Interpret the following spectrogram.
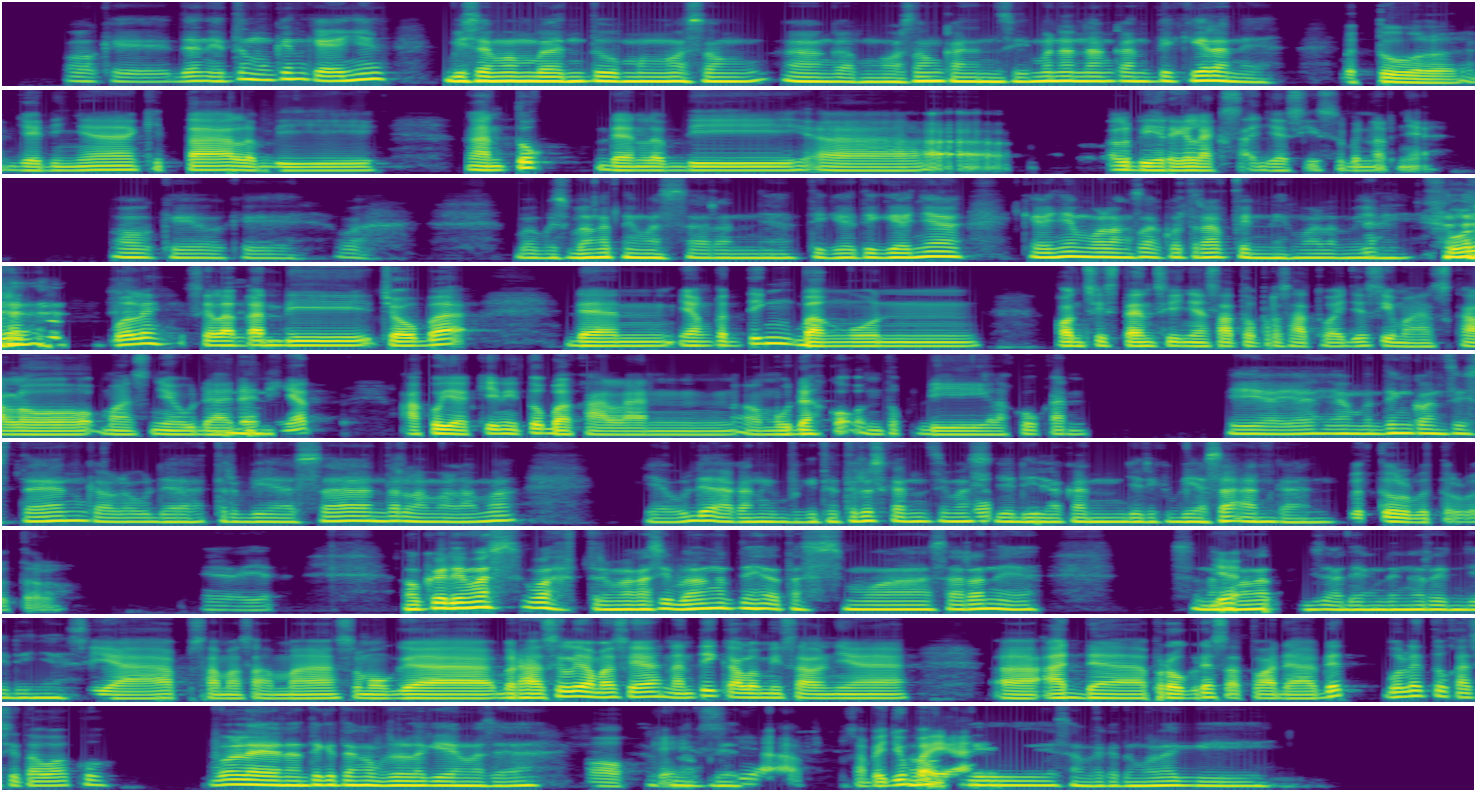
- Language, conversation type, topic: Indonesian, advice, Bagaimana kebiasaan menatap layar di malam hari membuatmu sulit menenangkan pikiran dan cepat tertidur?
- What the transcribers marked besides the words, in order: other background noise; chuckle; in English: "update"; in English: "update"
